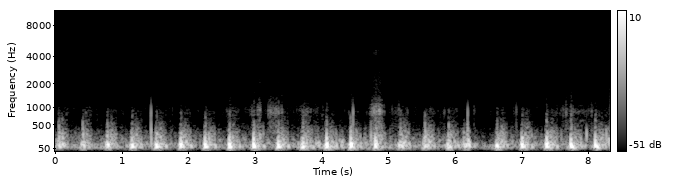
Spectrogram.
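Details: Video of a heart with strong arrhythmia briefly stopping: rapid muffled heartbeats with uneven spacing and occasional brief gaps, an irregular rhythm with pauses.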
